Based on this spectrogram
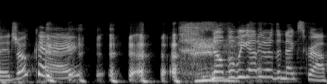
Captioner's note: laugh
